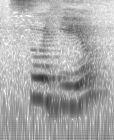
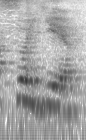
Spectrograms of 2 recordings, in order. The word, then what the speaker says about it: сое: Итак, здесь будет не «с», не «ес», а «моне», «тоне», «сое». Будет произноситься как «сое».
